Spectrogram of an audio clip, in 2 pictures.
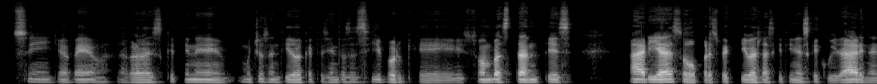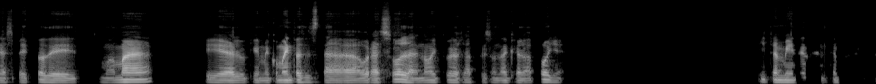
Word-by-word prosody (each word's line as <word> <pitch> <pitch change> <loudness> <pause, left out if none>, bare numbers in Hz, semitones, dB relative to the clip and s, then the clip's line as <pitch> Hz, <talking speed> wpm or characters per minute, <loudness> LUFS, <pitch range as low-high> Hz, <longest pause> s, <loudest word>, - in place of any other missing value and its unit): Sí, 115 -3 -4
ya 110 -1 -7
veo, 110 -1 -3
la 110 -2 -16
verdad 105 +1 -1
es 105 0 -7
que 120 0 -14
tiene 110 -3 -3
mucho 120 -2 -10
sentido, 110 -1 -2
que - - -11
te 105 - -16
sientas 110 0 -9
así, 110 +2 -6
porque, 100 -3 -5
son 110 +2 -2
bastantes 110 -1 +3 0.5
áreas, 115 0 +8
o 100 -1 0
perspectivas 110 0 0
las 105 0 -2
que - - -13
tienes 105 -2 -4
que 105 - -8
cuidar, 105 +3 +5
en 100 - -4
el 100 - -5
aspecto 95 +2 -6
de 95 -2 -1 0.2
tu 100 - -23
mamá. 110 +5 +4 0.5
Eh, 100 -1 -2
a 95 0 +3
lo 95 -1 -7
que 100 - -8
me 95 0 -6
comentas 100 +2 +2
está 95 -1 -1
ahora 95 0 -1
sola, 110 -2 +2
¿no? 100 +2 -4
Y 100 - -5
tú 100 +2 -14
eres 100 -2 -2
la 100 - -11
persona 95 0 -9
que 95 - -7
la 90 0 -5
apoya. 105 -2 -6 1.9
Y 115 - -11
también 105 -2 -1
en 105 - -6 0.2
el - - -21
tema - - -14
del - - -41
105 Hz, 190 wpm, -25 LUFS, 100-110 Hz, 1.9 s, áreas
